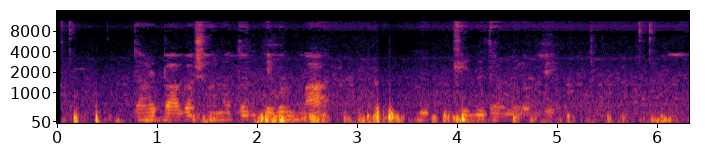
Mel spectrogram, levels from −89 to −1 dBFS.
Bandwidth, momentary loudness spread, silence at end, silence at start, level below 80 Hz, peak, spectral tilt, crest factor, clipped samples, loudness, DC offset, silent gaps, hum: 11.5 kHz; 20 LU; 0.05 s; 0.05 s; -38 dBFS; 0 dBFS; -7.5 dB/octave; 24 dB; under 0.1%; -24 LUFS; under 0.1%; none; none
